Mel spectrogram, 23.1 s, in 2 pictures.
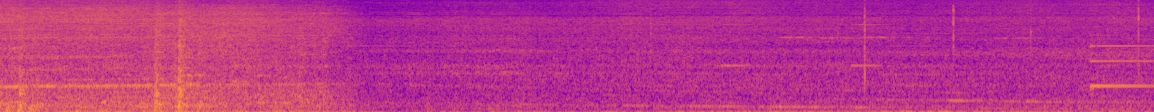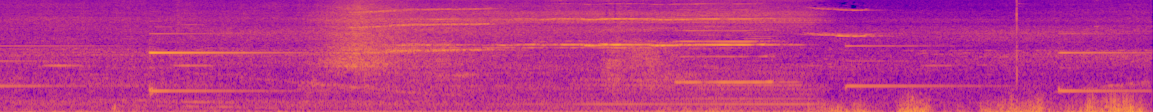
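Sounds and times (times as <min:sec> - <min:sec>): train moving: 0:00.0 - 0:23.0
high whine: 0:13.6 - 0:22.0.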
